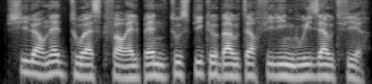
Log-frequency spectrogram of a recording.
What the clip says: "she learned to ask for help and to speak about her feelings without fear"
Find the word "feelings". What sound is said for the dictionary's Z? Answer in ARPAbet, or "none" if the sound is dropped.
none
